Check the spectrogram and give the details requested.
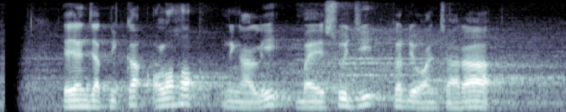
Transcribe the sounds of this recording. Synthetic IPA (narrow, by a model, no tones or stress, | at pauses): jajand͡ʒat̪̚nikaʔɔlɔɦɔk̚niŋalibaɛsud͡ʒikɨrdiwawaɲt͡ʃaɾa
